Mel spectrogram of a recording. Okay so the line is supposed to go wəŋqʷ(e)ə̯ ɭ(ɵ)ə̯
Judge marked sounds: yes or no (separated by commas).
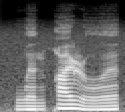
no, no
